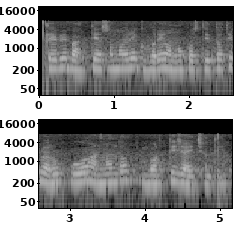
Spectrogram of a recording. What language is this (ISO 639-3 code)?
ori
